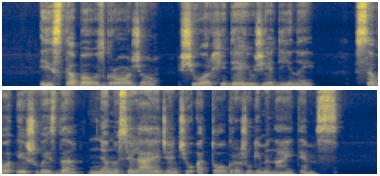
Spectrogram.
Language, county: Lithuanian, Alytus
